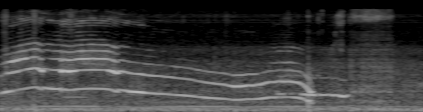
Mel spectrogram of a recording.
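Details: Scared kitten making one long continuous wail that holds steady, then slowly sags lower before breaking off into a short bent tail, with faint low background hum.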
